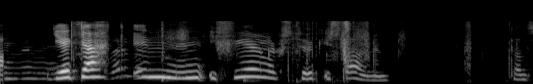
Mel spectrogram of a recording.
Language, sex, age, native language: Icelandic, other, 11, Icelandic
